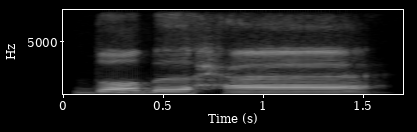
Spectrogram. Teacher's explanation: dengan dipanjangkan sebagaimana mat asli, yaitu 2 harokat gitu ya, tanpa ditekan di ujungnya ya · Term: mat iwad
